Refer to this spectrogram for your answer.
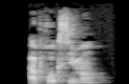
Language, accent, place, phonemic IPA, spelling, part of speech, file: French, France, Lyon, /a.pʁɔk.si.mɑ̃/, approximant, verb, LL-Q150 (fra)-approximant.wav
- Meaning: present participle of approximer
